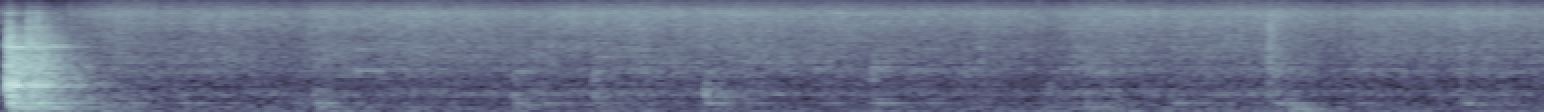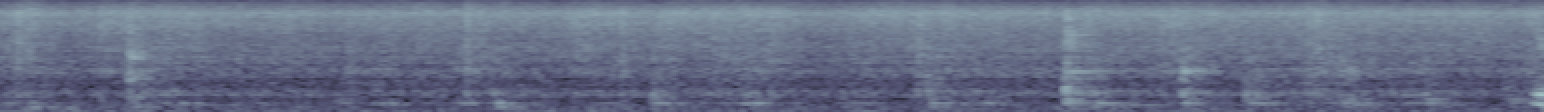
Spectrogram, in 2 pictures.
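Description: Celery and carrots fry in a pan for a chicken pot pie stew, giving a steady hiss and sizzle while a utensil stirs and scrapes through the vegetables, with no talking.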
